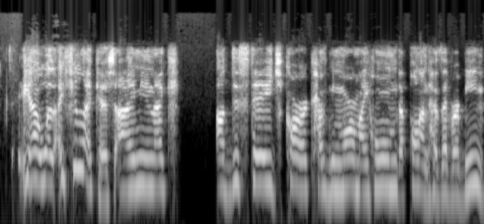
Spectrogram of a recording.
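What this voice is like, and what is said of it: Non-local foreign accent. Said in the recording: “You just have a different accent”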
